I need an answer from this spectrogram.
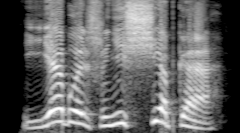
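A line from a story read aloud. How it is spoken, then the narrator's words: Shouting. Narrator (Russian): прокричал Артем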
